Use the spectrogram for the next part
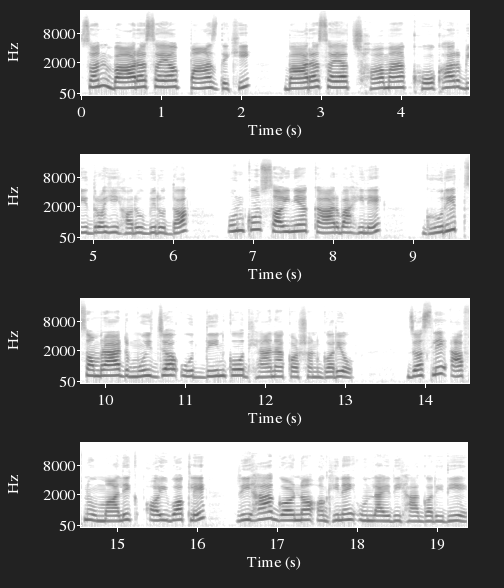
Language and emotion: Nepali, neutral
